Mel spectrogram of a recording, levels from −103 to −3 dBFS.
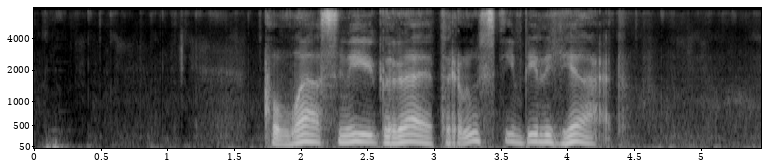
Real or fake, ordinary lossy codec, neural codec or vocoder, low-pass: fake; none; codec, 16 kHz, 1 kbps, FunCodec, trained on LibriTTS, 50 frames a second; 7.2 kHz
